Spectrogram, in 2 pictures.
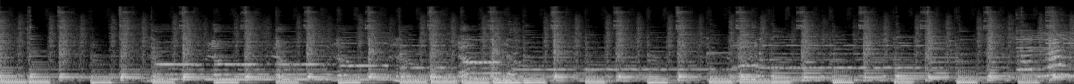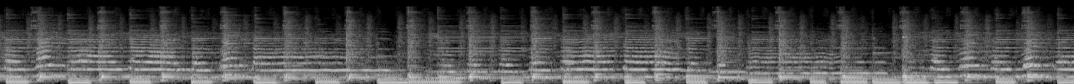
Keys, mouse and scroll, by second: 1.9 click, 2.8-4.0 drag, 5.1 click, 6.2-6.7 drag, 7.0 Delete, 7.3-7.6 middle drag, 7.6 click, 8.1 g, 9.5 KP_Decimal, 9.8-10.2 scroll down 5, 10.5 g, 12.2 g, 13.1 g, 13.9 s, 15.2 KP_Decimal, 15.4 scroll down 1, 15.7 g, 16.7 g, 17.5 g, 18.7 middle drag, 19.0-19.4 scroll down 2, 19.4 KP_Decimal, 20.1 s.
